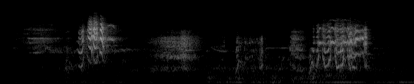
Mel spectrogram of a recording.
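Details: White-fronted amazon (Amazona albifrons) in a cage at a bird sanctuary in Copán Ruinas, Honduras, gives harsh raspy squawks and chattering bursts, several loud calls over four seconds, with a faint low hum behind.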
